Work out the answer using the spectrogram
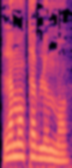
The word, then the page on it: lamentablement: francais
